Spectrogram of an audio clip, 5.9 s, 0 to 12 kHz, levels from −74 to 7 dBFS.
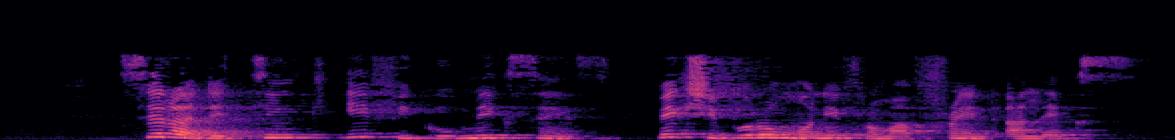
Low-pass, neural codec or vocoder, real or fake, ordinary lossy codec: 7.2 kHz; none; real; MP3, 32 kbps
